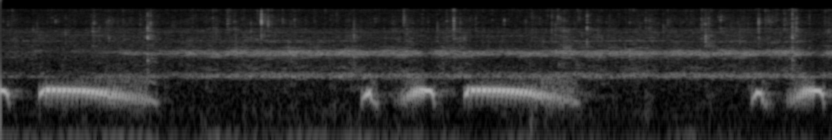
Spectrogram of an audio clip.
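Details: Luring call of a spotted dove meant to make other doves answer: a long falling coo, then two clipped coos and another long downslurred coo, then two more short notes, over a steady high background tone.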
